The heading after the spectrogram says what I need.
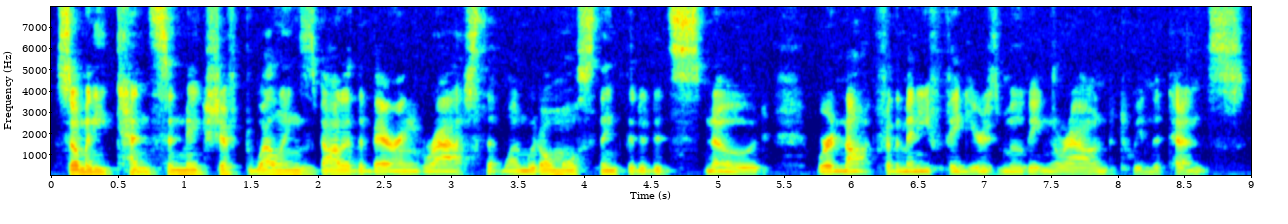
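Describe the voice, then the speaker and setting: A man's voice: mid-range voice, moderate pace. Man reading his own fantasy novel aloud. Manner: hesitant intro with many fillers, steady storytelling read with small restarts. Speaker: self-published author.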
